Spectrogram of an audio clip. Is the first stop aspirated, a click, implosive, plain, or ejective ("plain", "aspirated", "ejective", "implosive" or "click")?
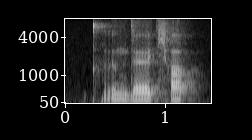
aspirated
